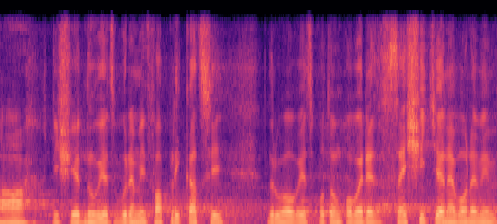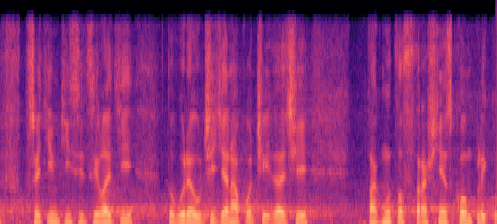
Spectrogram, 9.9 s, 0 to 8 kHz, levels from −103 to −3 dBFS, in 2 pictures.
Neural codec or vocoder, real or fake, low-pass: none; real; 7.2 kHz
